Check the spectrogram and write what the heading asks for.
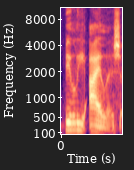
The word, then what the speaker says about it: Billie Eilish: You released a song called Billie Eilish.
